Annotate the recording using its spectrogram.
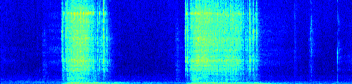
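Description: A sewing machine runs in short bursts.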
